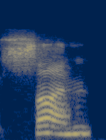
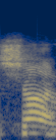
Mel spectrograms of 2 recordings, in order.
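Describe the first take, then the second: First: The word begins with a plain s sound. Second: The word begins with an sh sound. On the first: The usual way of saying the word. "instead of saying son" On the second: The way people said it in the speaker's neighborhood. "That's how we said it around my way"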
